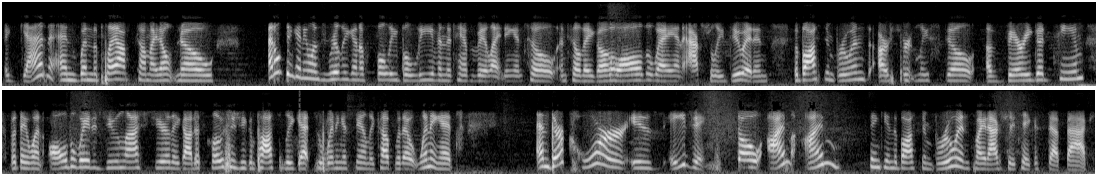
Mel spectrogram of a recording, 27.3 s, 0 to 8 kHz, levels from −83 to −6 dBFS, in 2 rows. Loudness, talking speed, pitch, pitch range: -23 LUFS, 195 wpm, 215 Hz, 195-240 Hz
